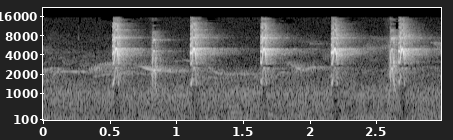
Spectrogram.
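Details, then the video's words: Young woodpecker being fed, one of a woodpecker family: five shrill, harsh high chirps spaced roughly half a second apart, with a soft whistled note faintly behind them. "Baby Woodpecker Being Fed"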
